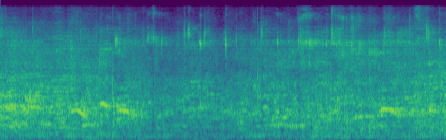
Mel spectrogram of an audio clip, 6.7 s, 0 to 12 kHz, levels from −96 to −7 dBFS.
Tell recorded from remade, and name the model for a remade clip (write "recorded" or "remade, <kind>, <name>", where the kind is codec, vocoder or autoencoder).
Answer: remade, codec, SNAC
